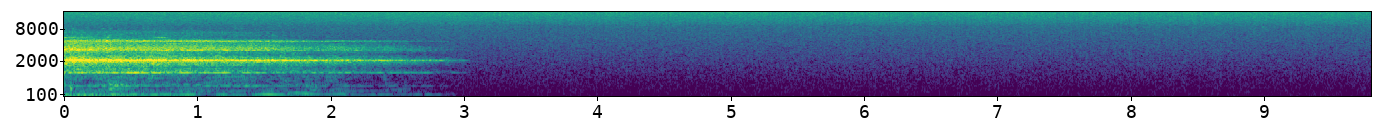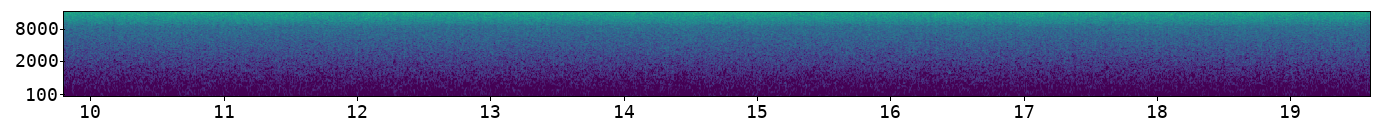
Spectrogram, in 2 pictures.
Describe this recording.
Dual contact microphone recording of a street light pole. Trolleybus electricity lines are also hanging attached to this pole. Resonating hum and traffic noises are heard, as well as clattering noise from a trolleybus passing by.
